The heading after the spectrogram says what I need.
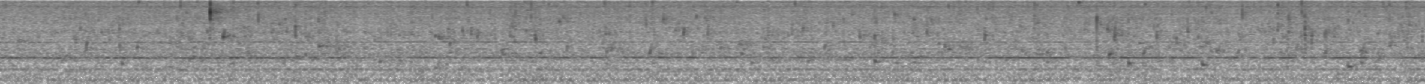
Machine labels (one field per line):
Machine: pump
